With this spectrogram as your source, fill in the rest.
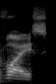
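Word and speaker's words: Weiss: grimoire of ice just spelled with a w but they pronounce it with a V oh it's jaron okay grimoire Vice he's a talking ancient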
